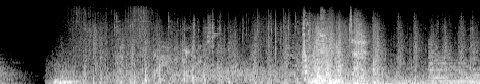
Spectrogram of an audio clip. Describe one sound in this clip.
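Footsteps crunch on dirt as a warrior runs.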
